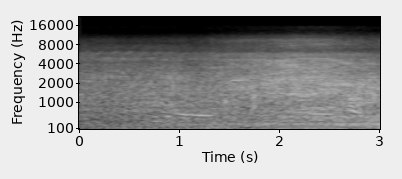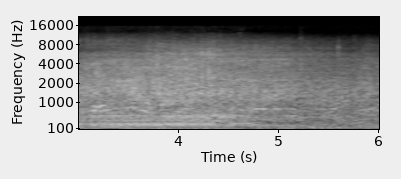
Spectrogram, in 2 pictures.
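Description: A motorcycle passes close by.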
